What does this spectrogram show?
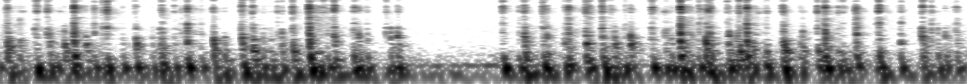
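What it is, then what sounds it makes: Laptop keyboard typing. Fingertips tap fast on the plastic keycaps of a MacBook Air laptop keyboard set in an aluminum chassis. A rapid stream of short, crisp clacks with a low thud under each press, broken by a brief pause near the middle before the fast typing resumes.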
